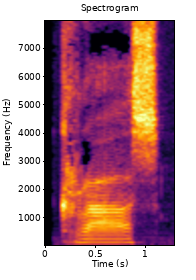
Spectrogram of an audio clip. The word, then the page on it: cras: Latin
